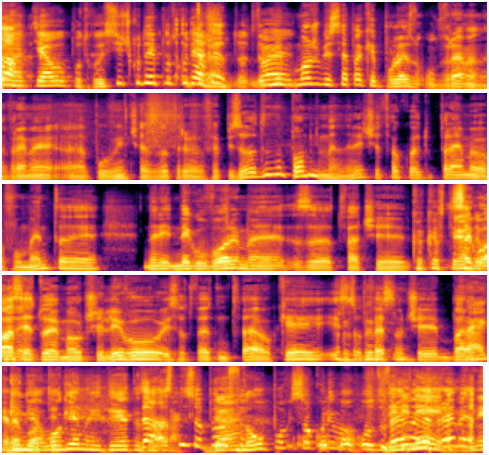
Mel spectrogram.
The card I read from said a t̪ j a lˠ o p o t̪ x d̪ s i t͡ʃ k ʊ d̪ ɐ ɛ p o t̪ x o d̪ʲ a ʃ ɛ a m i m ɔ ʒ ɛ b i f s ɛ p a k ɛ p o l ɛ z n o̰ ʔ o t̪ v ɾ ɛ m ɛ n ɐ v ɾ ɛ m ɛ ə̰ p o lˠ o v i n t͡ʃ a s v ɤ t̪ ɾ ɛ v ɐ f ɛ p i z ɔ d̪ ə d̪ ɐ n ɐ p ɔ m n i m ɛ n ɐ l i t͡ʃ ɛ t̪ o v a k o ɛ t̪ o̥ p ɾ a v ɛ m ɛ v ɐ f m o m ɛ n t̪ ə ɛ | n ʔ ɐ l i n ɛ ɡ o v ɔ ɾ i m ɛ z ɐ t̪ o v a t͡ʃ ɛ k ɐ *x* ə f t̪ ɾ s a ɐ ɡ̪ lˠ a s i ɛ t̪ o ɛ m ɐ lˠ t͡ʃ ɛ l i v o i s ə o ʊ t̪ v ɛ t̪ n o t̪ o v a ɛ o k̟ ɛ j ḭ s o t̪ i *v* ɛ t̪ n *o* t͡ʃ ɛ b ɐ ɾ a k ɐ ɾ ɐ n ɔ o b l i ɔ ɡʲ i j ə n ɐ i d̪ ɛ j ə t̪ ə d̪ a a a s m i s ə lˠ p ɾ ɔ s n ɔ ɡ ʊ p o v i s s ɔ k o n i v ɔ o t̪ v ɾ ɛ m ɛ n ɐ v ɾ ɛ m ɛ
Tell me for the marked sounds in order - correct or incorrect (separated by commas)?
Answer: incorrect, correct, correct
